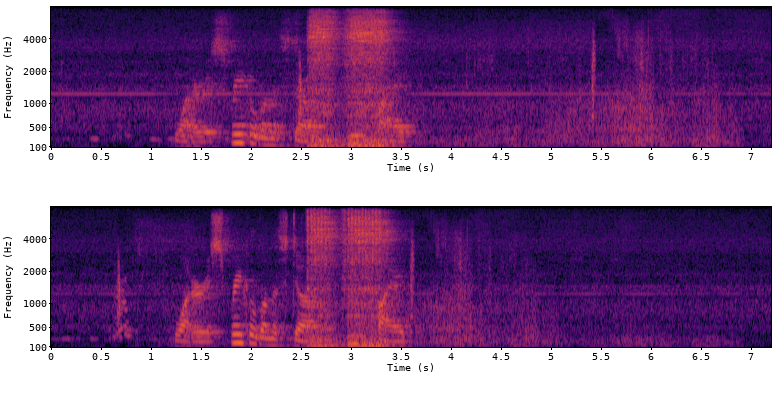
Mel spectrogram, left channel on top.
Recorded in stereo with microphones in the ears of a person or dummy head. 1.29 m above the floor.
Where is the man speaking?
80° right, 0.9 m.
